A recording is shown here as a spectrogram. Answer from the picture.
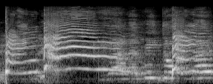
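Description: A high-pitched, wordless wailing voice: a short cry, then a long wavering one whose pitch slides down, and a third beginning about 1.8 seconds in.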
